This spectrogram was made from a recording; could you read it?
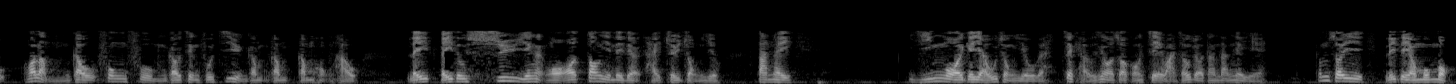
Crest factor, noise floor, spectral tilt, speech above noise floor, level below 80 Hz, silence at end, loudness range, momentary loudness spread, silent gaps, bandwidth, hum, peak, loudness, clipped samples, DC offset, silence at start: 22 dB; -63 dBFS; -9.5 dB/octave; 33 dB; -62 dBFS; 0.05 s; 4 LU; 11 LU; none; 5 kHz; none; -10 dBFS; -31 LUFS; under 0.1%; under 0.1%; 0 s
